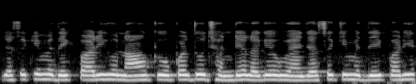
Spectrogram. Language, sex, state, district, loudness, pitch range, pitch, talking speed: Hindi, female, Bihar, Katihar, -11 LUFS, 210-225 Hz, 215 Hz, 305 wpm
